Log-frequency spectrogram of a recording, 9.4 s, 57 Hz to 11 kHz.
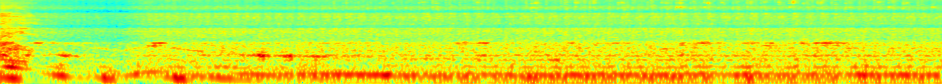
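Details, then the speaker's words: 5.7 Hemi V8 idling after replacing lifters: lifter tick gone, now a fast light puffing tick from an exhaust leak; owner also suspects a small vacuum leak. "Well, I'd have to say the tick is gone. It's just I got an exhaust leak. That's what we're hearing now."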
